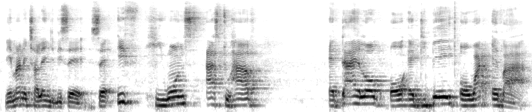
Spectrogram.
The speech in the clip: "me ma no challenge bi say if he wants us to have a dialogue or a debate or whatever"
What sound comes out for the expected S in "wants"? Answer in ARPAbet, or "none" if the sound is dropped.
S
